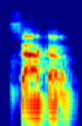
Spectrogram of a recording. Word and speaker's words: Sacco: Sacko. It's a town. Okay. Just like it looks.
